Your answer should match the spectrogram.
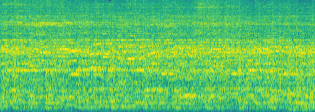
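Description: Live rock band playing an instrumental passage with no vocals, electric guitars to the fore over bass guitar, at a steady loud level.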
